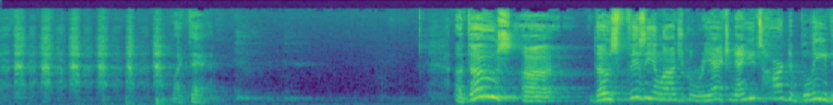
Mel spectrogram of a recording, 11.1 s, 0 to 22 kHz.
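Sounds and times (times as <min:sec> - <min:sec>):
person demonstrating shallow rapid breathing: 0:00.0 - 0:02.6
speech: 0:02.3 - 0:02.9, 0:06.1 - 0:11.0.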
